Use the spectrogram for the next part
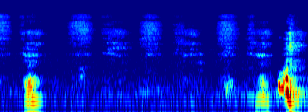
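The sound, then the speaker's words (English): Quick, shallow breaths in and out at a steady rapid pace, about two per second, fairly loud, with a few harsher, snort-like gasps mixed in and no talking; a person demonstrating the fast, hyperventilating breathing that comes with fear. “And when we're in a fear or something like that, we tend to breathe really quickly.”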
